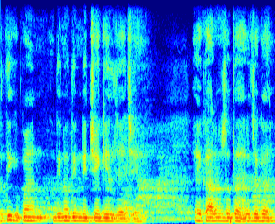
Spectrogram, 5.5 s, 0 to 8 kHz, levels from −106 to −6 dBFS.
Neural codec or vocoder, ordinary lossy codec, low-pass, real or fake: none; none; none; real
